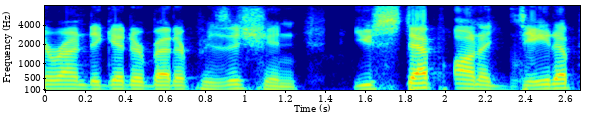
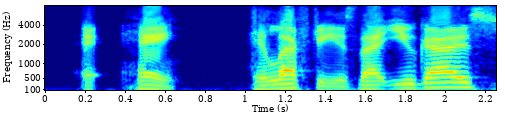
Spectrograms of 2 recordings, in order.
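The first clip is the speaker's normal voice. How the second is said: robot guard voice heard over a speaker box. Retelling a tense scene where an intercom clicks on, in a droid voice. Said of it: "you hear a droid voice say".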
